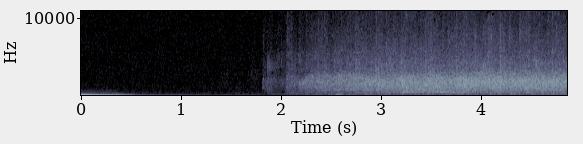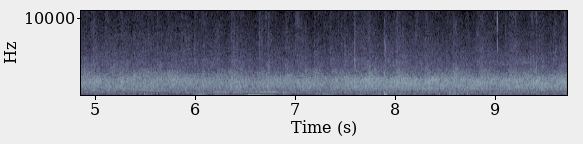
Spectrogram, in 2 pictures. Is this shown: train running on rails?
no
